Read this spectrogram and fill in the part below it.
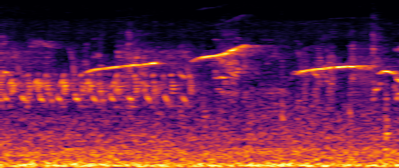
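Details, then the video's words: Male Oriental magpie-robin in Singapore singing in the afternoon; two long upward-sliding whistles stand out above a busy chatter of faint notes and constant low background noise. "Sweet singing Male MAGPIE-ROBIN, Singapore"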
